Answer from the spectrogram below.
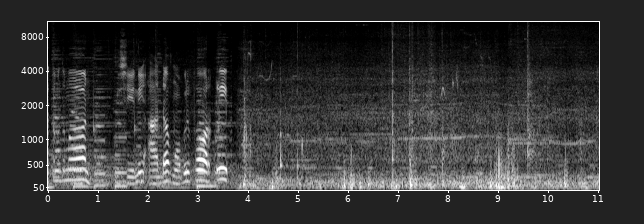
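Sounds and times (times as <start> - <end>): forklift engine running: 0.0 - 11.0
sharp knocks and clunks: 6.8 - 8.1.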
